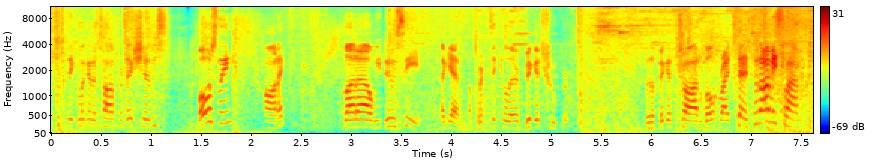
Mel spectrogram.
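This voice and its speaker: A man with a high pitch talks at a very fast pace. His pitch varies in an ordinary way, and music plays in the background. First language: not English. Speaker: esports caster. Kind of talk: live commentary. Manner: animated.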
